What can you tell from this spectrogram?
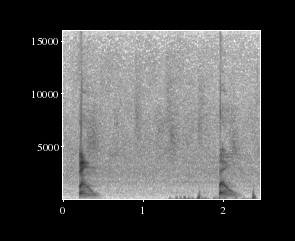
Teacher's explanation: Como o A se destaca mais, ele recebe a função de vogal. E o O recebe a função de semivogal, porque ele é mais fraco.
